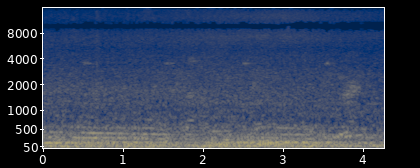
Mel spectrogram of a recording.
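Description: Volvo B12BLE bus heard from inside the cabin while driving: a steady low rumble of its rear-mounted six-cylinder diesel engine and road noise, with faint drivetrain tones shifting in pitch.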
